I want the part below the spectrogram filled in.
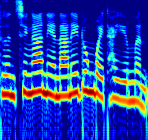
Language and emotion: Bodo, neutral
